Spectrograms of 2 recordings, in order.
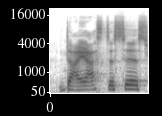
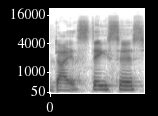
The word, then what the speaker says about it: diastasis: top IC as well looking at diastasis or diastasis you can pronounce it either way and what that is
